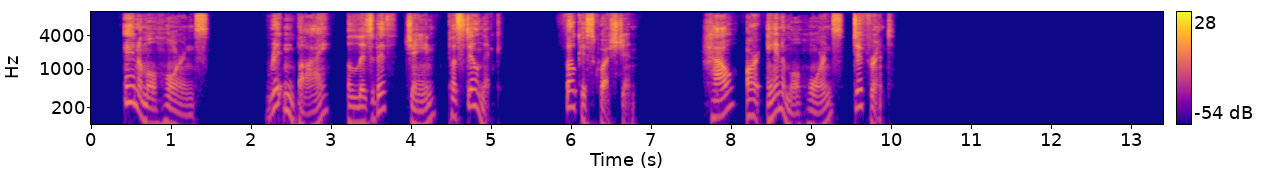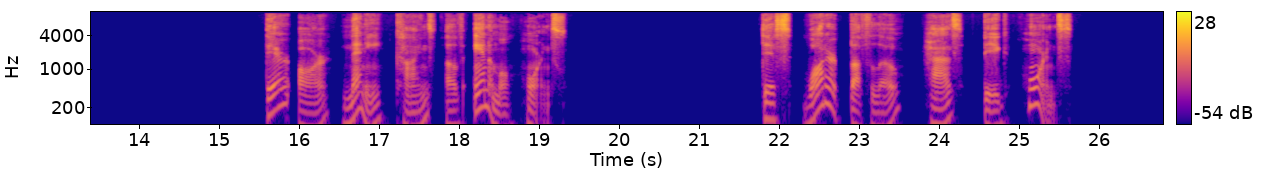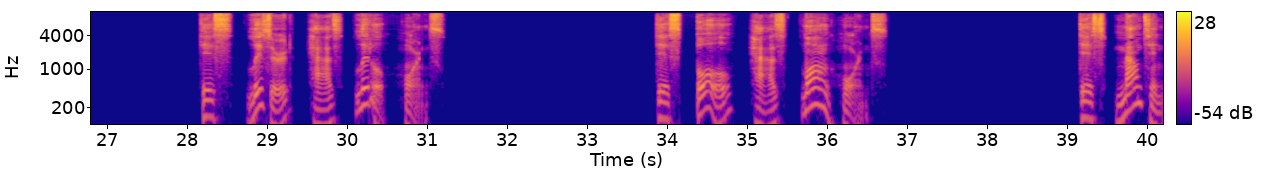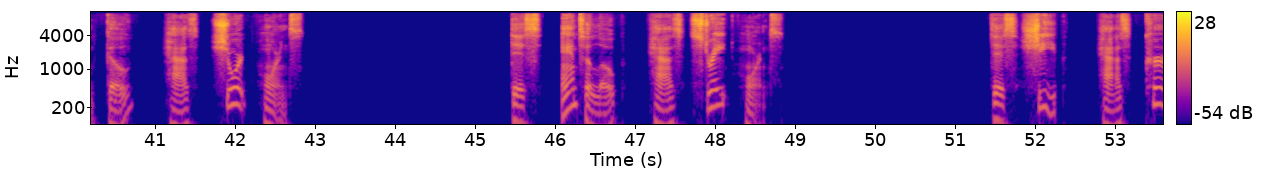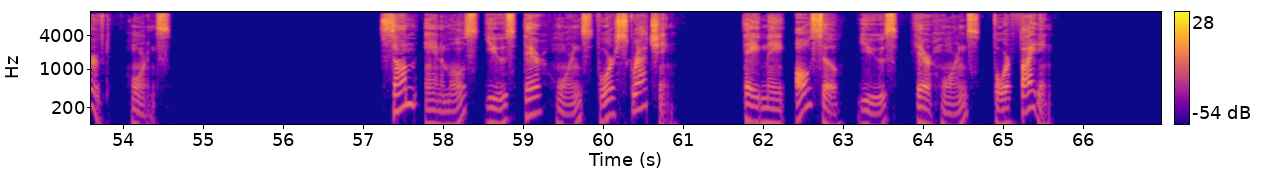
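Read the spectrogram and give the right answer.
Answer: They differ in size and shape: big or little, long or short, straight or curved.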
